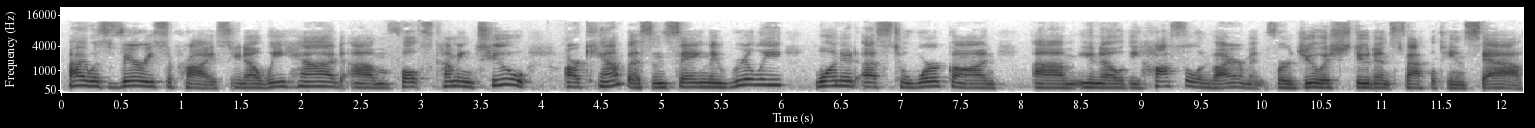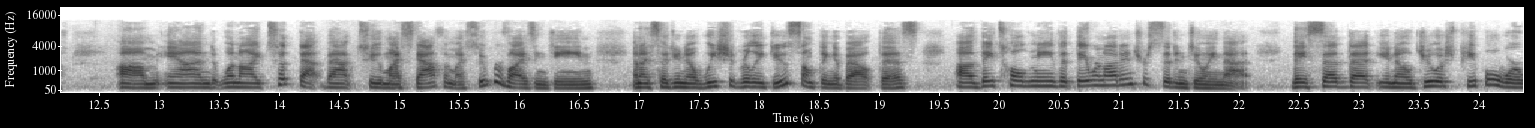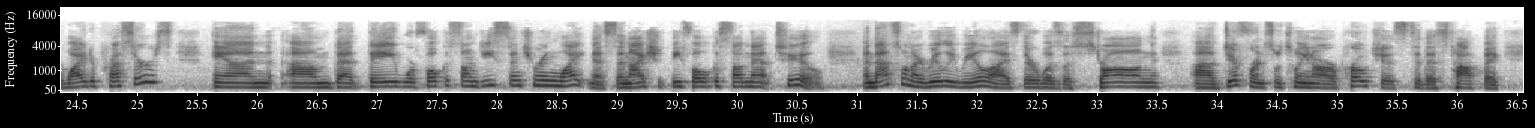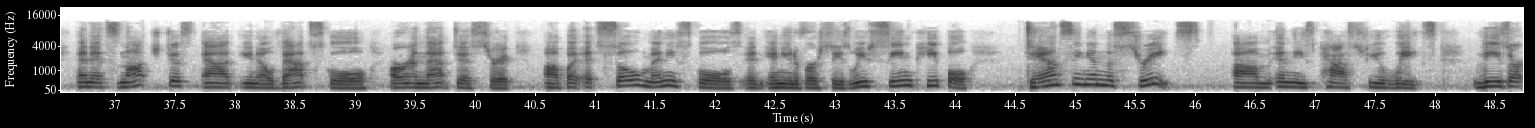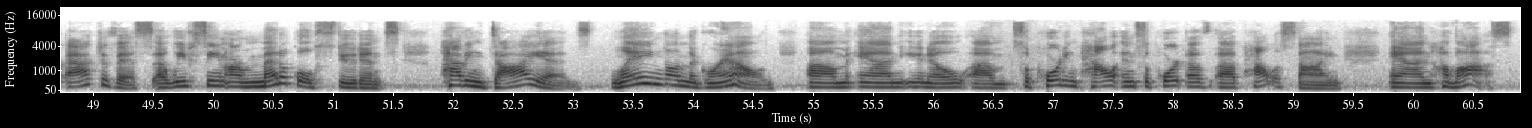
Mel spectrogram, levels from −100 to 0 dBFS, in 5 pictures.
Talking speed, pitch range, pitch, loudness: 180 wpm, 150-195 Hz, 170 Hz, -23 LUFS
